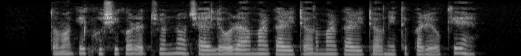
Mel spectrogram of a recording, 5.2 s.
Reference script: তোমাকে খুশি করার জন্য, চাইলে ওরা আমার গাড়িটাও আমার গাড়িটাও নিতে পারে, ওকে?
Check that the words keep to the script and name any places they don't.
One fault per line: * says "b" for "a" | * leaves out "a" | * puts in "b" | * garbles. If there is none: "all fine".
all fine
